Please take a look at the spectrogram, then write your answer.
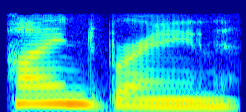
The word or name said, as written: hindbrain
